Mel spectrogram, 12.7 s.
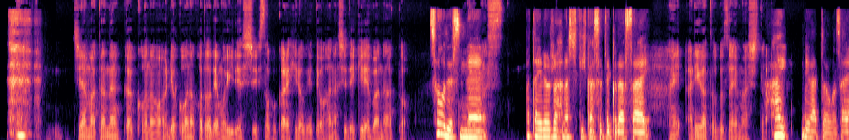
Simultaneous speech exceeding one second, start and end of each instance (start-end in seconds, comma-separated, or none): none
